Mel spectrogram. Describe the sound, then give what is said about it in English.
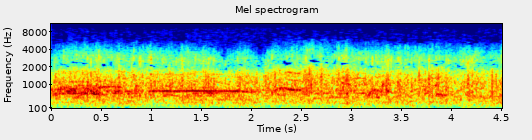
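A church audience claps steadily for several seconds, praising the Lord: a dense, sustained wash of many hands with faint voices calling out beneath it. “Everybody clap your hands and shout yes to the Lord.”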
